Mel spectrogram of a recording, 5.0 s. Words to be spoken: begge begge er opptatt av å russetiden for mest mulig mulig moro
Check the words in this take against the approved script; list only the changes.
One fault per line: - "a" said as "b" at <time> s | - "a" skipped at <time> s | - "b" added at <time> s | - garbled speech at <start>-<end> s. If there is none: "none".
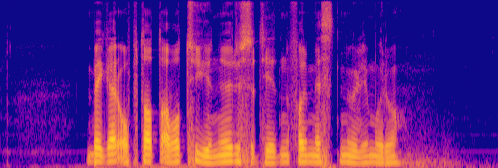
- "begge" skipped at 1.1 s
- "tyne" added at 1.9 s
- "mulig" skipped at 3.7 s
